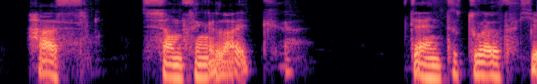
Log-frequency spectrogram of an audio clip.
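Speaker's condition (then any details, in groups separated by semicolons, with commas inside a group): ALS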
